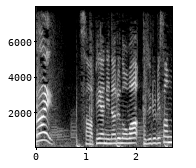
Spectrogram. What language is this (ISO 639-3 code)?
jpn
